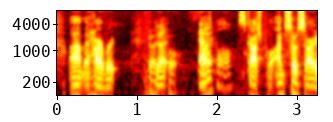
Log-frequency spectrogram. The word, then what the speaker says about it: Skocpol: Because there's this fantastic book on the Tea Party by a woman who's I always quote but never pronounce her name correctly, Theda Sackball at Harvard. Skocpol.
